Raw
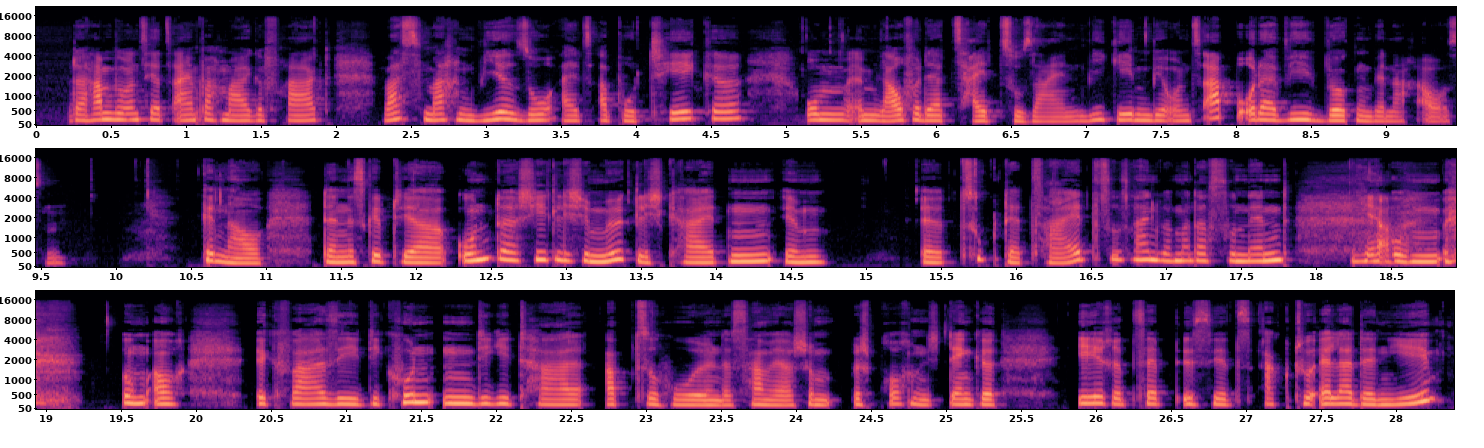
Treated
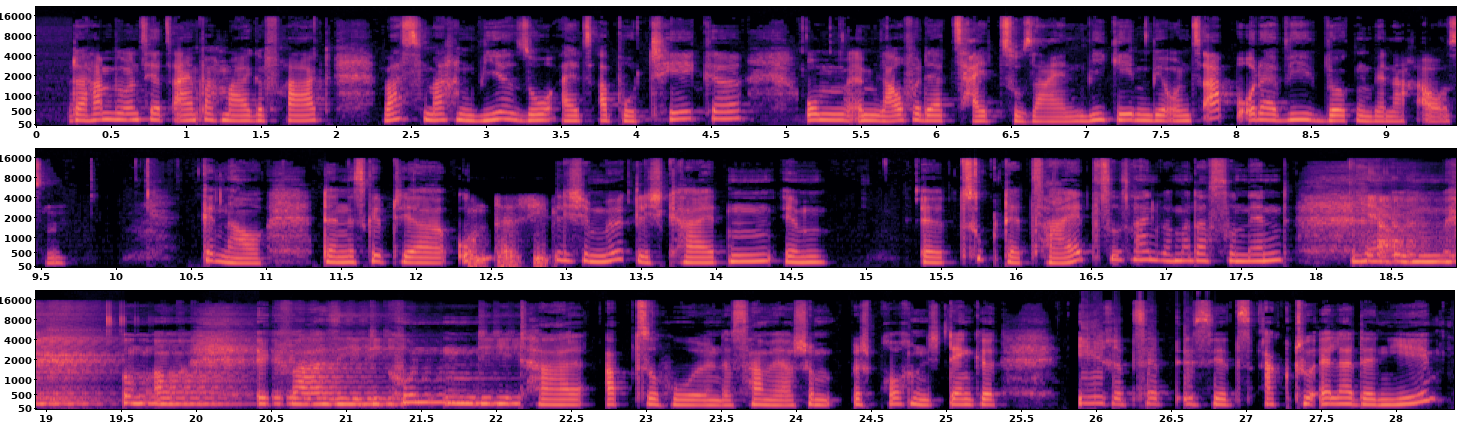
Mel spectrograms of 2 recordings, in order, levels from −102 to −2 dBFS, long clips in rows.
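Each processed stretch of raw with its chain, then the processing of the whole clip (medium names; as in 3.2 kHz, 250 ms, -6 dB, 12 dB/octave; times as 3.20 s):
12.35–12.94 s: de-esser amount 90% + LPC vocoder at 8 kHz whisper
18.28–22.16 s: doubling 20 ms -3 dB + feedback delay 94 ms, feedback 54%, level -8 dB
25.90–26.80 s: compression 2.5:1, threshold -38 dBFS + hard clipper -32.5 dBFS + doubling 13 ms -14 dB
whole clip: compression, threshold -31 dBFS; tilt EQ +2.5 dB/octave; comb 5.5 ms, depth 41%; trim +4 dB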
